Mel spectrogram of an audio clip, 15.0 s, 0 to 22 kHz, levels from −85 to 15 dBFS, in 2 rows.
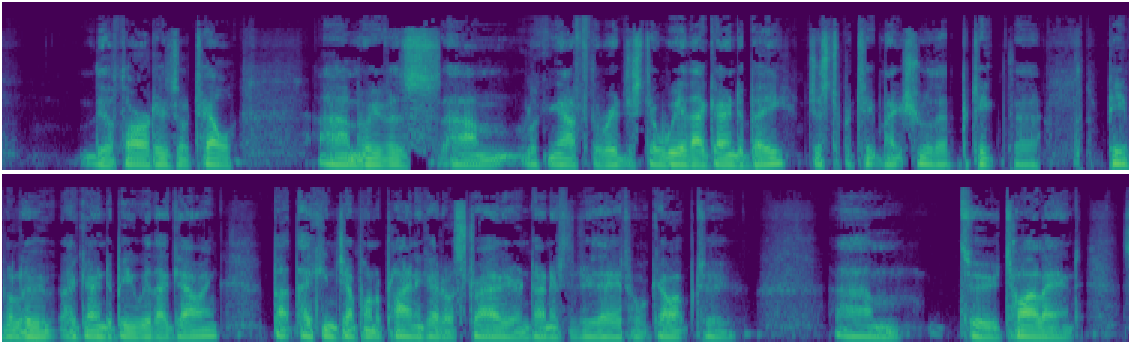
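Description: From 6.27 s to 7.92 s, after "to protect make sure" and before "are going to be", the speech breaks up with repeated packet loss, giving a robotic sound. About a dozen short holes appear in quick succession. The longest lasts 62 ms. Each hole is patched by stretching the last bit of sound, about 343 ms of filler in all, roughly a fifth of the stretch. Another 240 ms is simply missing. The result is choppy, with pieces missing.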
